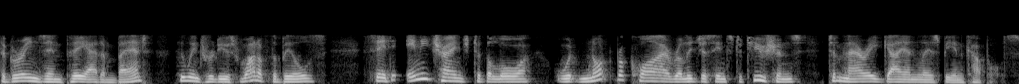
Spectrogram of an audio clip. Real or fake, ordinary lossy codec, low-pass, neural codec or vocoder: fake; AAC, 16 kbps; 7.2 kHz; codec, 16 kHz, 1 kbps, X-Codec, HuBERT features, trained on LibriSpeech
